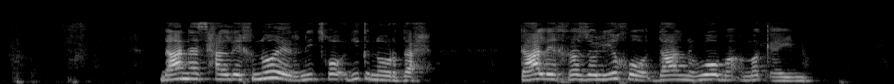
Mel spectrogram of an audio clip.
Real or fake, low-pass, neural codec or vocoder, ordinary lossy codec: real; 7.2 kHz; none; AAC, 64 kbps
